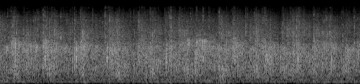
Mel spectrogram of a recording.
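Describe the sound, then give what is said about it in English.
Sustained applause from a large audience during a sermon about trusting God, a dense, even wash of many hands clapping at steady loudness throughout, with no voices rising above it. “How many of us, you can clap for that.”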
